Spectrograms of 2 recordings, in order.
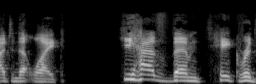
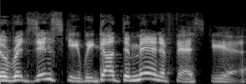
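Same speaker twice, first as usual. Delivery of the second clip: put-on thick, heavy Brooklyn accent. Retelling a tv scene where a guy shows up, in a thick brooklyn accent. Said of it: "with like this thick Brooklyn accent".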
